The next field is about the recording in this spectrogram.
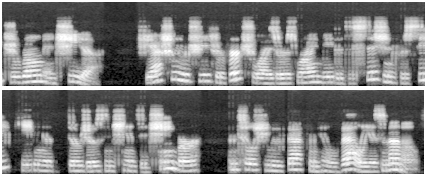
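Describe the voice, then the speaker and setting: A woman's voice: medium pitch, dull audio. Female amateur author-narrator, reading own fan fiction aloud.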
